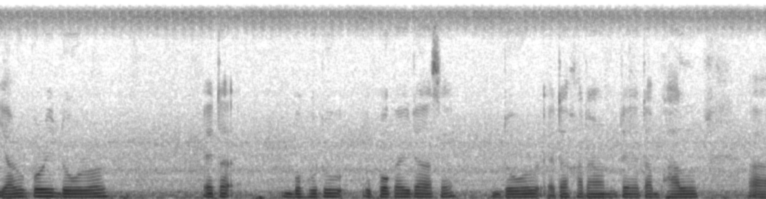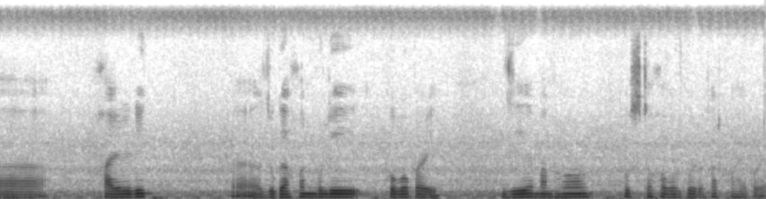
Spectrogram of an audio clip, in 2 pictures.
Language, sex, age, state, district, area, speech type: Assamese, male, 18-30, Assam, Sonitpur, rural, spontaneous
